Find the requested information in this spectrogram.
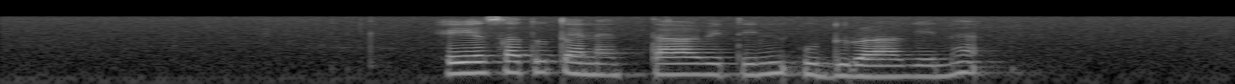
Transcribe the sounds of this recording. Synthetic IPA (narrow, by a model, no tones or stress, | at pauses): ejəsat̪ut̪ænæt̪ːaːʋet̪inud̪uɾaːɡenə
